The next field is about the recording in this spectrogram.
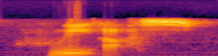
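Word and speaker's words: υἱός: So this one needs to be pronounced with an h in front of it. So it's huas.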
